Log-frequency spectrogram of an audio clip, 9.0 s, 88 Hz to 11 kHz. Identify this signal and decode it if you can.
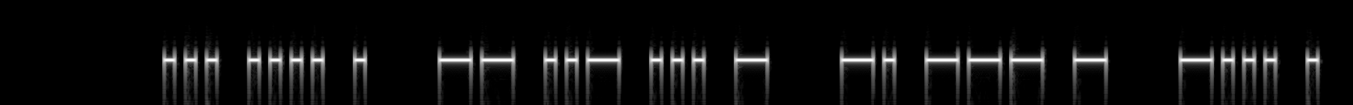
Morse code, heard as a keyed tone, about 17 wpm, 700 Hz. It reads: SHE MUST NOT BE
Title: Sentences from Top 1000 Words - Review Part 1 - 17wpm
